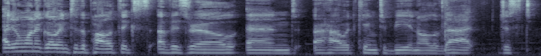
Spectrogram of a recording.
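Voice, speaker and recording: A man whose first language is Armenian, a guest on a talk show, explaining his diplomatic work in a fluent, steady manner with frequent ums and uhs. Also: mid-range voice, a little fast, soft background music. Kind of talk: casual interview talk.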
